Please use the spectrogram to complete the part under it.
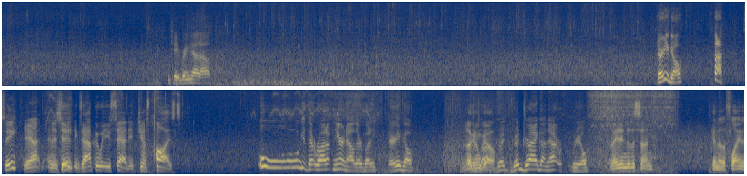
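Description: A river flows and ripples steadily.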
